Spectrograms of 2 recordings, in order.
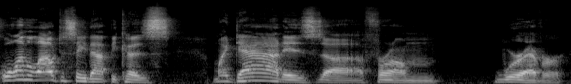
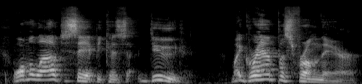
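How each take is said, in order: First: A lightly mocking, slightly louder smug voice; mocking other people. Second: Higher, fast and louder joking brag; hammed-up smug excuse. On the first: Streamer parodies people who excuse their remarks, mildly mocking. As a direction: poke fun at the excuse people give. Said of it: "when people say this". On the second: Streamer jokingly gives his own excuse, much higher and cheeky. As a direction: toss out the excuse like a cheeky wind-up. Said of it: "So I like to say that a lot".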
